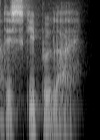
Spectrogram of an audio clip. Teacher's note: AE es un diptongo que suena a AI, o las letras AI.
